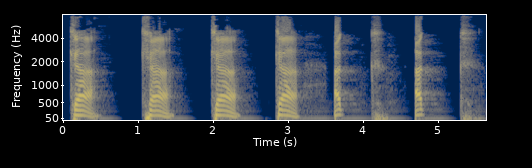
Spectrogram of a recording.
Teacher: dia memiliki sifat hams sifat hams jadi sedikit mengalir nafas ya mengalir nafasnya · huruf Kaf itu makhrajnya pas di pertengahan itu atau di pertemuan antara ee langit-langit yang berdaging dan langit-langit yang bertulang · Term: makhraj huruf huruf Kaf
